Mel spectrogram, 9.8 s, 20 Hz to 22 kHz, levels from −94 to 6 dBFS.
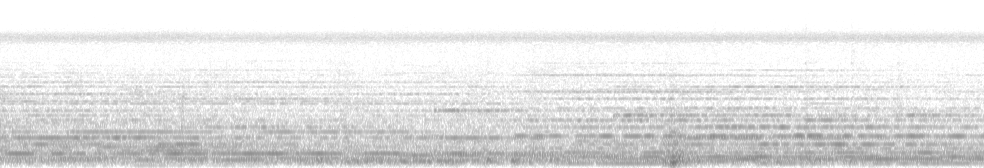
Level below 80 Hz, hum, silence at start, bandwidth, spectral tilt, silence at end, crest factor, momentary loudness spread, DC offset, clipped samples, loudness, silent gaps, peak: under -90 dBFS; none; 0 s; 16 kHz; -5 dB/octave; 0 s; 18 dB; 3 LU; under 0.1%; under 0.1%; -54 LUFS; none; -36 dBFS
